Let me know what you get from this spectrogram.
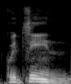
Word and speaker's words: cuisine: cuisine です。 cuisine じゃないです。 G の発音じゃなくて Z の発音です。スが濁るんです。 Z、ス、ス、 Z ですから。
